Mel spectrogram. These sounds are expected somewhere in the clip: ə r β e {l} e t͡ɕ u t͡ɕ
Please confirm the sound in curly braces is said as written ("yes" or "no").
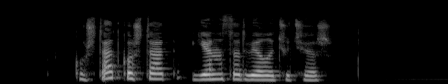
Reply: yes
